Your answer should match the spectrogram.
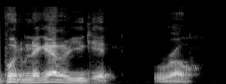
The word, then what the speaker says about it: RO3: them together you get row right so you don't pronounce it Row three you pronounce it row but people are going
